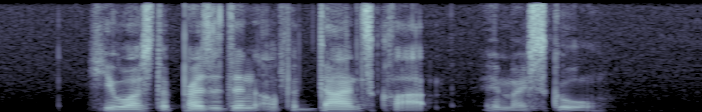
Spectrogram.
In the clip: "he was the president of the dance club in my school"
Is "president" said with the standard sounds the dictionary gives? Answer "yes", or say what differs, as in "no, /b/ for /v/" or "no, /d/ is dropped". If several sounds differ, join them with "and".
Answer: yes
